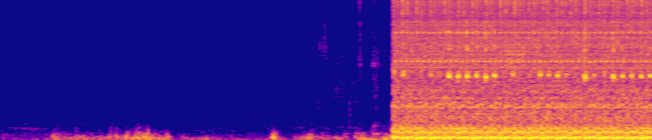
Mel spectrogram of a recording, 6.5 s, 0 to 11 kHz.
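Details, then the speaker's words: 1989 Range Rover Vogue SE with a seized alternator and shredded belt: the running engine gives a steady high squeal over an even drone as the alternator belt slips and overheats. The EFI warning light is on and the voltage is low. "Um and also we got the EFI warning light on and that belt is just absolutely because the belt is slipping."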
